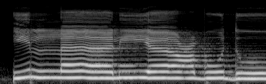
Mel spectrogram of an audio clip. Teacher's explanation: Kemudian huruf yang disukunkannya adalah huruf nun. Maka huruf dalnya ini panjang. Boleh dua atau empat atau enam harakat asal konsisten dalam sekali baca. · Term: mad arid lisukun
